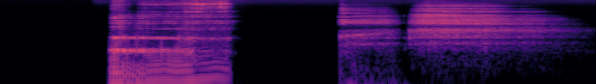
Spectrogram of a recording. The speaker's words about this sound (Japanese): 感謝の気持ちをゲップにして、たくさん伝えちゃいます。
